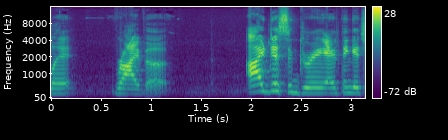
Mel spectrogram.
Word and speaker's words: Riva: it's spelled r-i-v-a riva i i want to call it river but with like an r sound so like river like a british british people would say and then she would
